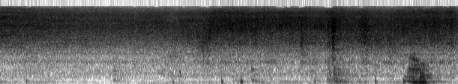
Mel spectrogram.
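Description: Chopped onion, bell peppers, olives and mushrooms sizzling as they sauté in oil and butter in a pan, with a spatula scraping and knocking against the pan as they are stirred; the loudest stroke comes near the end.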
